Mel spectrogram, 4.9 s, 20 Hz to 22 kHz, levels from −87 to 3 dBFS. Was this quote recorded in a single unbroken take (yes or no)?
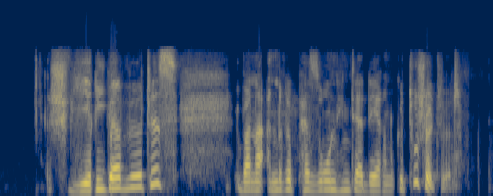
no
